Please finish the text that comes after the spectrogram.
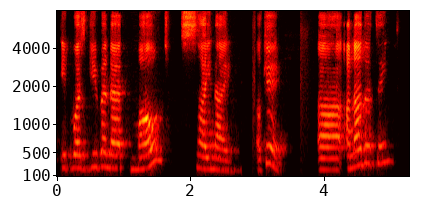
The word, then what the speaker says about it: Sinai: okay uh another thing some people um you know you say sinai right that's okay i think as long as it's uh you know we can understand but the actual the real pronunciation of this word is sinai okay so you may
